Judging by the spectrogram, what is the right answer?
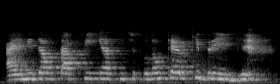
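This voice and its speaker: A woman, a mother and interview guest, answering in a lively, anecdotal way. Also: sits high, brisk, reverberant, distant mic, highs cut off.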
